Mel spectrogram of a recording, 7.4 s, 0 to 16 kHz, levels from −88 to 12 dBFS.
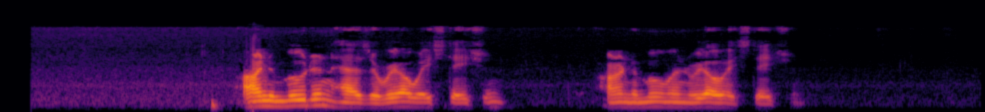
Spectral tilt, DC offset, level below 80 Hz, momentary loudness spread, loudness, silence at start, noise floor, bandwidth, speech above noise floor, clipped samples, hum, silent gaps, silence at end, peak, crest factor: -5.5 dB/octave; under 0.1%; -76 dBFS; 19 LU; -22 LUFS; 1.6 s; -69 dBFS; 7.4 kHz; 47 dB; under 0.1%; none; none; 1.6 s; 0 dBFS; 24 dB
